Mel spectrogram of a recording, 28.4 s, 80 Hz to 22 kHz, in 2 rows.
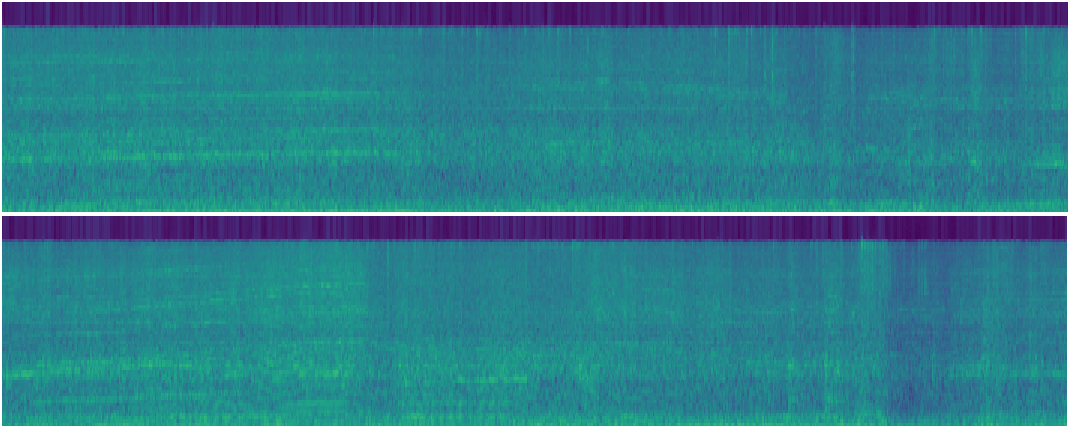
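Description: Triumph TR7 race car's engine heard from on board at racing speed: held high at first, then dropping in pitch as the car brakes and shifts down for a corner, then rising again in repeated climbs broken by gear changes as it accelerates out.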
